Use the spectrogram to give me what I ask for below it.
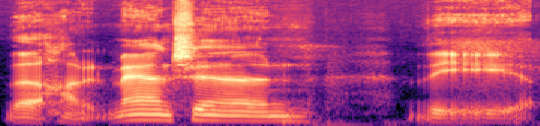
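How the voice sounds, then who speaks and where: A man's voice: fairly low pitch, extremely slow, gravelly. A man hosting a podcast, telling a story in a rambling, hesitant way over casual chat. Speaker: podcast host.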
